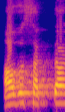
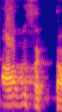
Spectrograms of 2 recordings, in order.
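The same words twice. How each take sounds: First: आवश्यकता with loose extra vowels, "avasakta"; wrong form. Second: आवश्यकता with long first aa, "aavsakta"; correct form. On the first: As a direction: start आवश्यकता short: "a-va-sak-ta". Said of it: "आवश्यकता नहीं होता". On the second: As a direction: lean on the opening of आवश्यकता. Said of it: "आवश्यकता होता है". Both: Shown as a demonstration.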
